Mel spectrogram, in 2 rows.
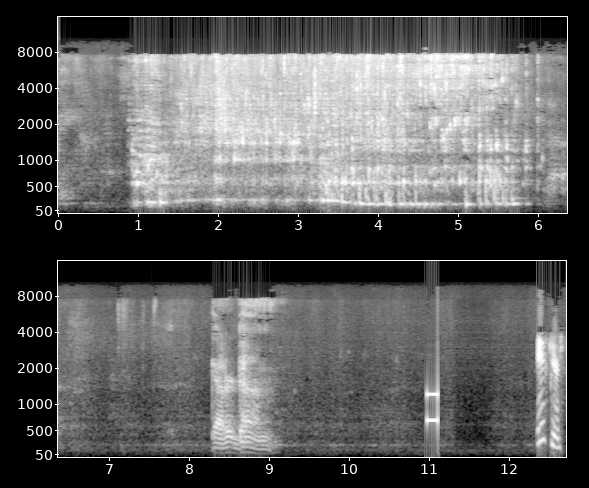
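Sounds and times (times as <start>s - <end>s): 
toilet flushing: 0.9s - 6.2s
speech: 12.5s - 12.7s.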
